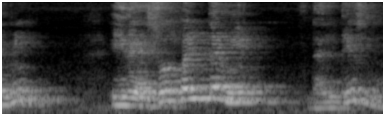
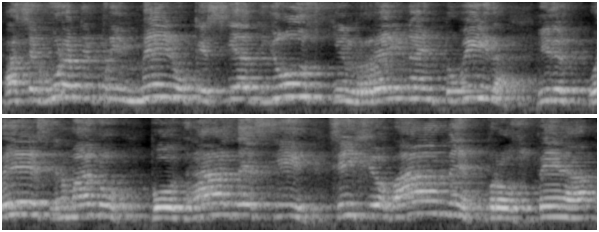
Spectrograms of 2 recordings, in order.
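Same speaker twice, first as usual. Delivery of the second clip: raised, high-pitched exhortation; preaching at full force; 5 semitones higher, 4 dB louder than usual. Real, not acted. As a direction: exhort the congregation with driving force.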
